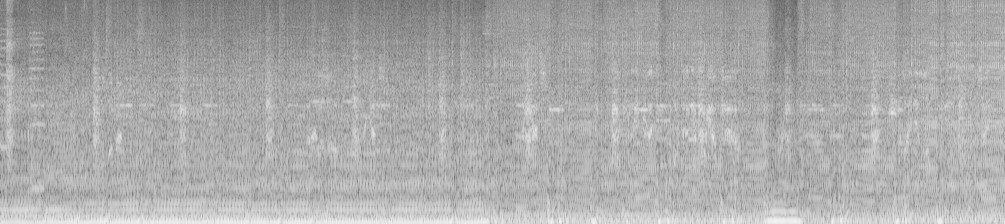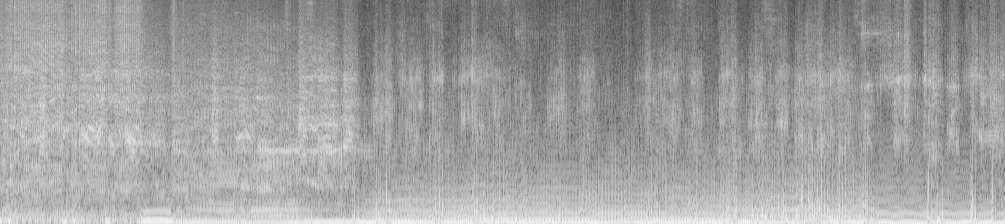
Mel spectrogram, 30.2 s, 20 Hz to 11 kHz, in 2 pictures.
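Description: Bass-heavy electronic music played loud through a car audio system's Focus Acoustics Black MK4 15D2 subwoofer, driven by a Focus Acoustics FX-1500D amplifier and heard from outside the car. Deep bass dominates, drops back for about twelve seconds in the middle with two short, heavy bass hits, then returns full.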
